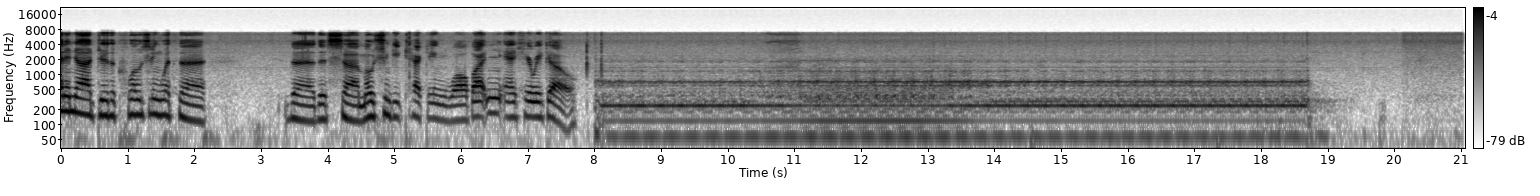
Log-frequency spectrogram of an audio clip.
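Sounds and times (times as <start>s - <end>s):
garage door opener motor humming: 8.0s - 19.2s.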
